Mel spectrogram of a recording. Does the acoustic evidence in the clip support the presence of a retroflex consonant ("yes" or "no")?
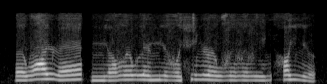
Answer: yes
